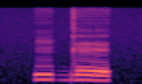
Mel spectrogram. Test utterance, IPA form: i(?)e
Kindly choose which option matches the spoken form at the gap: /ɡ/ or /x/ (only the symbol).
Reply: ɡ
